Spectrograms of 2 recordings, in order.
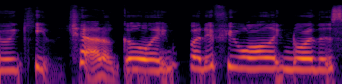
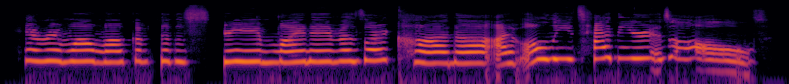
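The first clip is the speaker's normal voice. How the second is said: put-on, cartoonish, pitched-up anime character voice; 8 semitones higher, 4 dB louder than usual. Pretending to open a stream: put-on anime character voice. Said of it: "I sound like I'm trying to be a fucking anime character".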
